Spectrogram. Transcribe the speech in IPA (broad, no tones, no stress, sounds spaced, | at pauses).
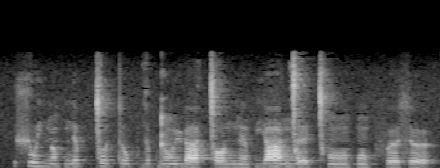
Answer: ʃ o j n ɔ̃ p n ɛ p ǀ o t o p ɡ ɛ p ɖ õː j ɽ a ǀ ɔ n ɛ̃ p j a ŋ͡ǀ ɛ ǀʰ õː p õ p f œ s œ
